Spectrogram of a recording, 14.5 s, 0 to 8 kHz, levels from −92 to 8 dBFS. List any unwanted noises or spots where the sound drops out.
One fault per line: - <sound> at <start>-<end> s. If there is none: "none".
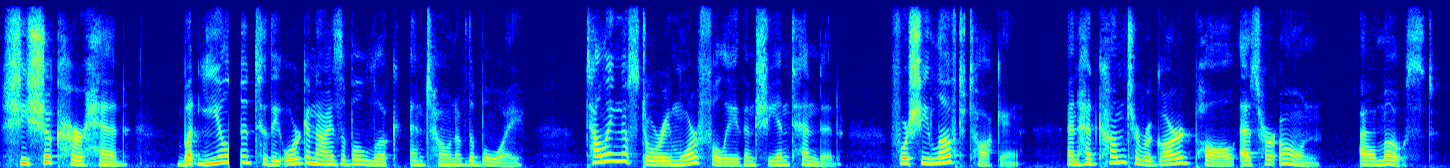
- dropout at 2.3-2.4 s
